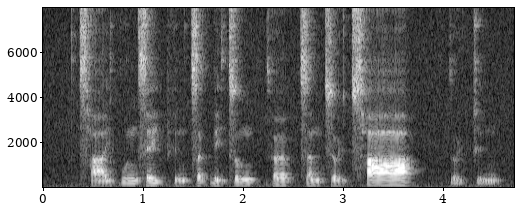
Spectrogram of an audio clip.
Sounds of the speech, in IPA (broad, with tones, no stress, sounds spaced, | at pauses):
t͡sʰ aː˨˧ j kʷ ɐ˥ ŋ s e˥ j pʰ ɪ˧ ŋ t͡s ɐ˥ k̚ e˧ j t͡s ʊ˥ ŋ | t̪ʰ œː˧ p̚ t͡s ɐ˧ n t͡s ɵ˧ ɥ t͡sʰ aː˥ | t̪ ɵ˨˩ ɥ k ɪ˨ ŋ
